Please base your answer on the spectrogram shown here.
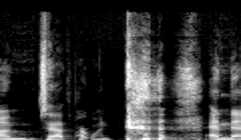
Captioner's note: chuckles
